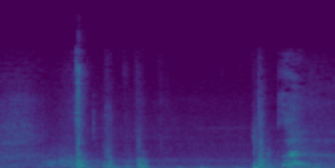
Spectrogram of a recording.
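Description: A deep drawer in a Peugeot Boxer camper van slides open, with a few sharp knocks and a rumbling glide, close and fairly loud, with no talking.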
